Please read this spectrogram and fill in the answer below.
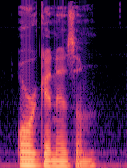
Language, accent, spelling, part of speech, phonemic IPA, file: English, US, organism, noun, /ˈɔɹ.ɡəˌnɪz.əm/, En-us-organism.ogg
- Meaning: 1. A discrete and complete living thing, such as animal, plant, fungus or microorganism 2. Something with many separate interdependent parts, seen as being like a living thing; an organic system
